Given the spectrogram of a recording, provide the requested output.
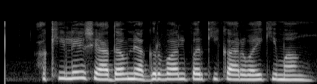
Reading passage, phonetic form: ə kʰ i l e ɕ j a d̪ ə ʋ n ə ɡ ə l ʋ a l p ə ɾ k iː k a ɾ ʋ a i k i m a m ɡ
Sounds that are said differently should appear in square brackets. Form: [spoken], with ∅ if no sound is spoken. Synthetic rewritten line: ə kʰ i l e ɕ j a d̪ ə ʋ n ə ɡ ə [ɾ] ʋ a l p ə ɾ k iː k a ɾ ʋ a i k i m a [ŋ] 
